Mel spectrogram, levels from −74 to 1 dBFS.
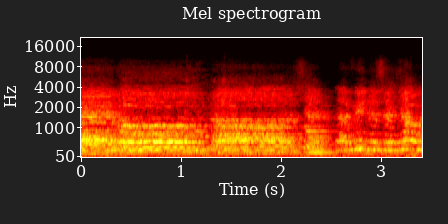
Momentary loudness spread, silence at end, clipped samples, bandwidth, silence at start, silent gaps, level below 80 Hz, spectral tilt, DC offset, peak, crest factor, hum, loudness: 8 LU; 0 s; under 0.1%; 12 kHz; 0 s; none; -46 dBFS; -6 dB/octave; 0.2%; -6 dBFS; 14 dB; none; -20 LUFS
